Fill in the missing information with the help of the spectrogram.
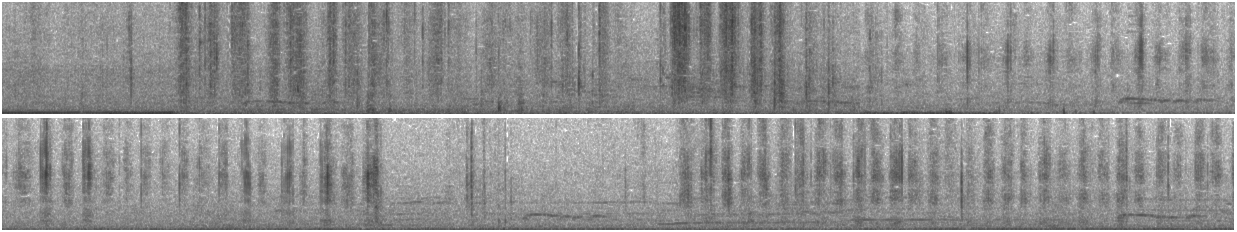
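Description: A knife scraping the scales off a snake's skin: rapid rasping strokes in bursts of a second or two, with short pauses between.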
